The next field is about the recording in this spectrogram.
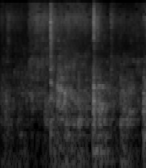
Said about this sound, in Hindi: हल्का सा लगाऊंगी पानी का छींटा ताकि जो ड्राई मसाले डाले हैं इनके फ्लेवर इनहेंस हो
